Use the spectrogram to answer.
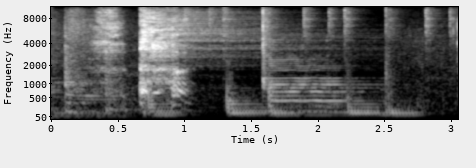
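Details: A single forceful adult cough from a woman, done on cue into a man's face for a germ demonstration, over background music.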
